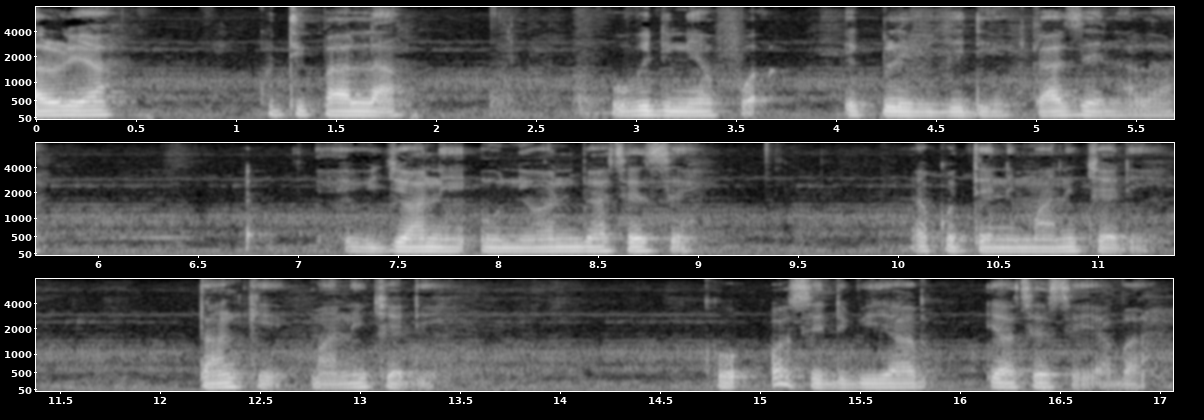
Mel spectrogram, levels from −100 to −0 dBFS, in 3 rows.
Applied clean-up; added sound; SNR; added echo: none; none; none; none.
